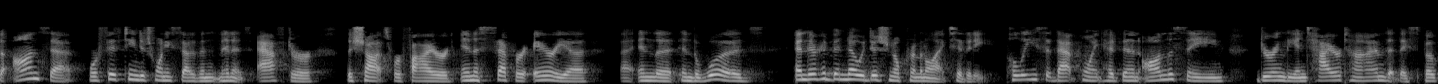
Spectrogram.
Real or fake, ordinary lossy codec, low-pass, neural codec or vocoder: fake; MP3, 24 kbps; 7.2 kHz; codec, 16 kHz, about 1 kbps, DyCAST, with the encoder's durations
